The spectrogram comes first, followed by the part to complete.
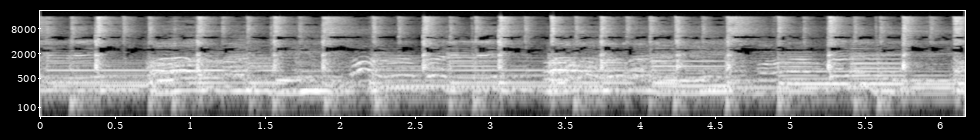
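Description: Live band music: acoustic guitar chords and a drum kit under a woman singing, with a steady high percussion beat of about four strokes a second.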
